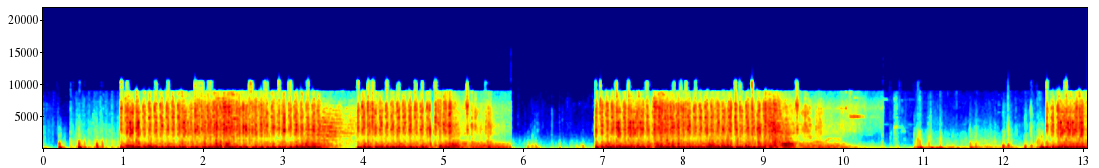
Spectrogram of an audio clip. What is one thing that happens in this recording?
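Rapid gunfire rattles in loud, close bursts.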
